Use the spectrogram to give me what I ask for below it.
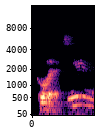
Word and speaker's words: Kovacs: Kovacs.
